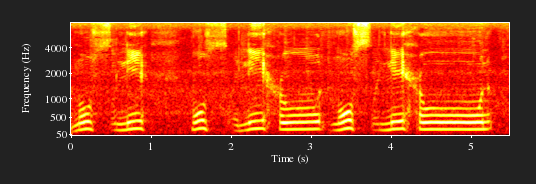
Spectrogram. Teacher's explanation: स्वाद मोटा और सीन की आवाज से जरा सा जुदा करके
